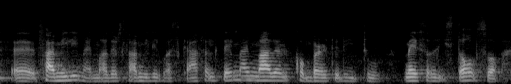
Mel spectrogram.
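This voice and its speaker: The delivery is very fast with fairly even intonation. Noticeable background noise runs underneath. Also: woman. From northern Mexico (Torreón, Coahuila). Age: 70s. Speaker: poet. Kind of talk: interview. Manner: halting.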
